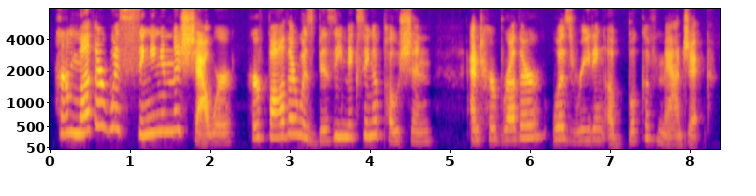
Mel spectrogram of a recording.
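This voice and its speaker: A woman with a voice on the high side reads a children's picture book aloud, very animated, at a moderate pace and with a sharp tone. She reads expressively as a storybook reader, adding explanatory asides for her young listeners.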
